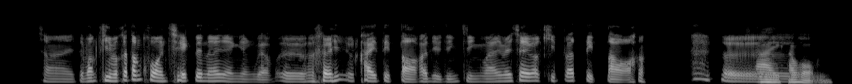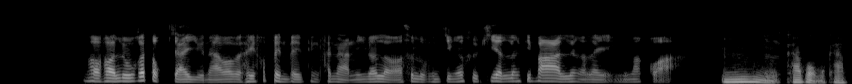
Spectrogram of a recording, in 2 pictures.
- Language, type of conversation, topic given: Thai, unstructured, คุณคิดว่าสิ่งใดสำคัญที่สุดในมิตรภาพ?
- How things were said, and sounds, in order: laughing while speaking: "เฮ้ย"; chuckle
